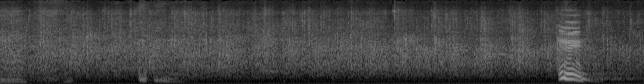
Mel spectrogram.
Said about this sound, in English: I need someone to give the Lord a hand clap of praise right now.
